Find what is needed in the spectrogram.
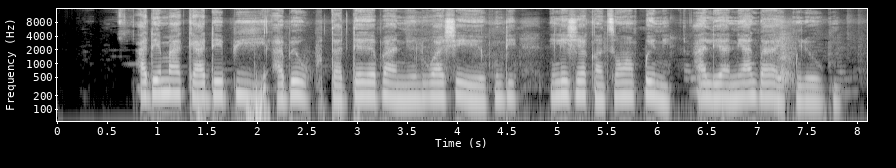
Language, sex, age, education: Yoruba, female, 15-29, tertiary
